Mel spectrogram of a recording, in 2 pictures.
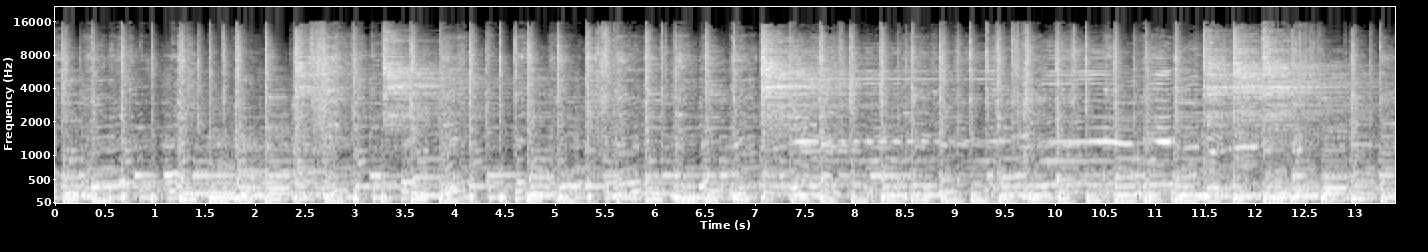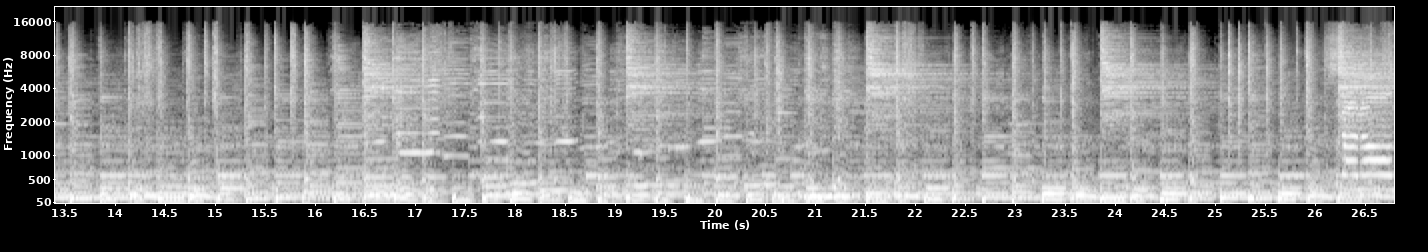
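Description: Instrumental break in a band song: guitar lead over bass and a drum kit keeping a steady beat.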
